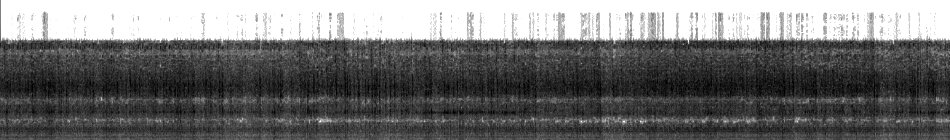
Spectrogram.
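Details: Fiat gearbox when cold: steady gritty bearing-like whirring under the engine note that disappears once warm; five mechanics called it normal. Fixed by changing gearbox oil and adding a tube of Molykote.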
